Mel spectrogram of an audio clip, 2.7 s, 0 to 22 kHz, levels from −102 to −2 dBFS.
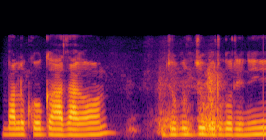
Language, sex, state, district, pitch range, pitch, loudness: Chakma, female, Tripura, Unakoti, 165-175 Hz, 170 Hz, -19 LUFS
